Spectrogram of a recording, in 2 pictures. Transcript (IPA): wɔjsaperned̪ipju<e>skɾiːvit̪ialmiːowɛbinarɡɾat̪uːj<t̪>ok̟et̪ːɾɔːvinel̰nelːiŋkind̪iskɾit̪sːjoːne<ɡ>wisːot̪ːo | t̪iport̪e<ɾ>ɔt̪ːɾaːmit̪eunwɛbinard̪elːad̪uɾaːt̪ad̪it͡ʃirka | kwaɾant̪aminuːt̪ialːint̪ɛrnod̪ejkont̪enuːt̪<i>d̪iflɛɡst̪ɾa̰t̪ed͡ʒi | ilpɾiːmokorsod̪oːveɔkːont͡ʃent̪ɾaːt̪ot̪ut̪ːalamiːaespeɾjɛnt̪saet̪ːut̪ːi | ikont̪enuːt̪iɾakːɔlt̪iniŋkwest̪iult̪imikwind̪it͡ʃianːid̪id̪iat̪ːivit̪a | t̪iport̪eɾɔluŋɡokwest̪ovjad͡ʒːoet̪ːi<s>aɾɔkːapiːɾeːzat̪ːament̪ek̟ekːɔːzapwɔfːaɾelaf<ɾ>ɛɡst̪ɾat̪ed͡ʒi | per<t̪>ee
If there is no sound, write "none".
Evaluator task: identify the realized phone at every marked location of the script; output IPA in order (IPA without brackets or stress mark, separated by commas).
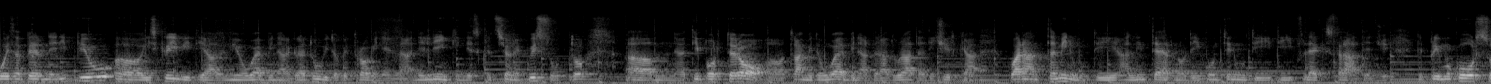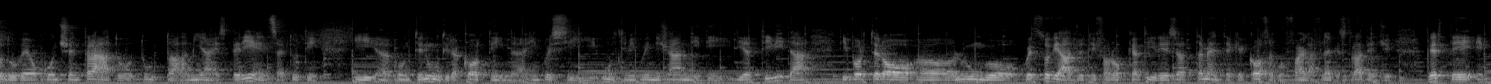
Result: i, t̪, k, ɾ, i, f, l, t̪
